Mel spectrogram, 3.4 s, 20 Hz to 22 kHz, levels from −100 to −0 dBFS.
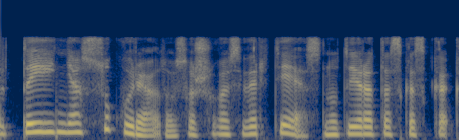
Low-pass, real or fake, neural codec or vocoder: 7.2 kHz; fake; vocoder, 44.1 kHz, 128 mel bands every 512 samples, BigVGAN v2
